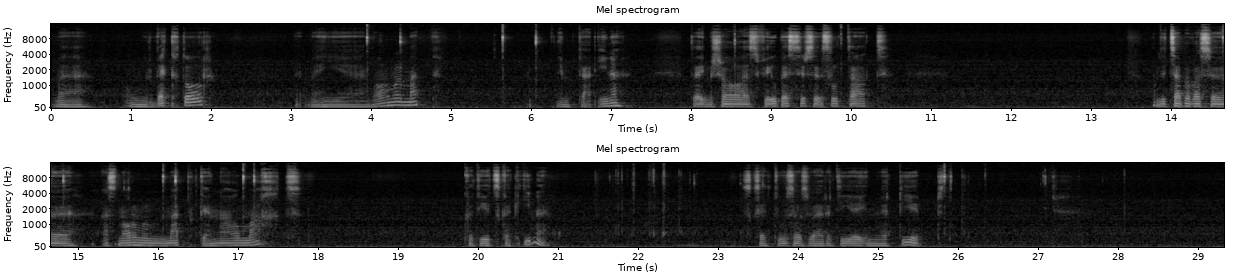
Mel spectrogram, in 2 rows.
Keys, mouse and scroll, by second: 8.5 middle click, 13.4 middle click, 14.0 click, 16.4 click, 18.8 scroll up 4, 19.8-20.1 scroll up 3, 21.6-23.3 scroll down 9, 23.3-25.8 scroll up 3, 25.8 click, 26.0-26.5 scroll up 3, 27.2-27.9 scroll up 2, 27.9-29.3 scroll up 2.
